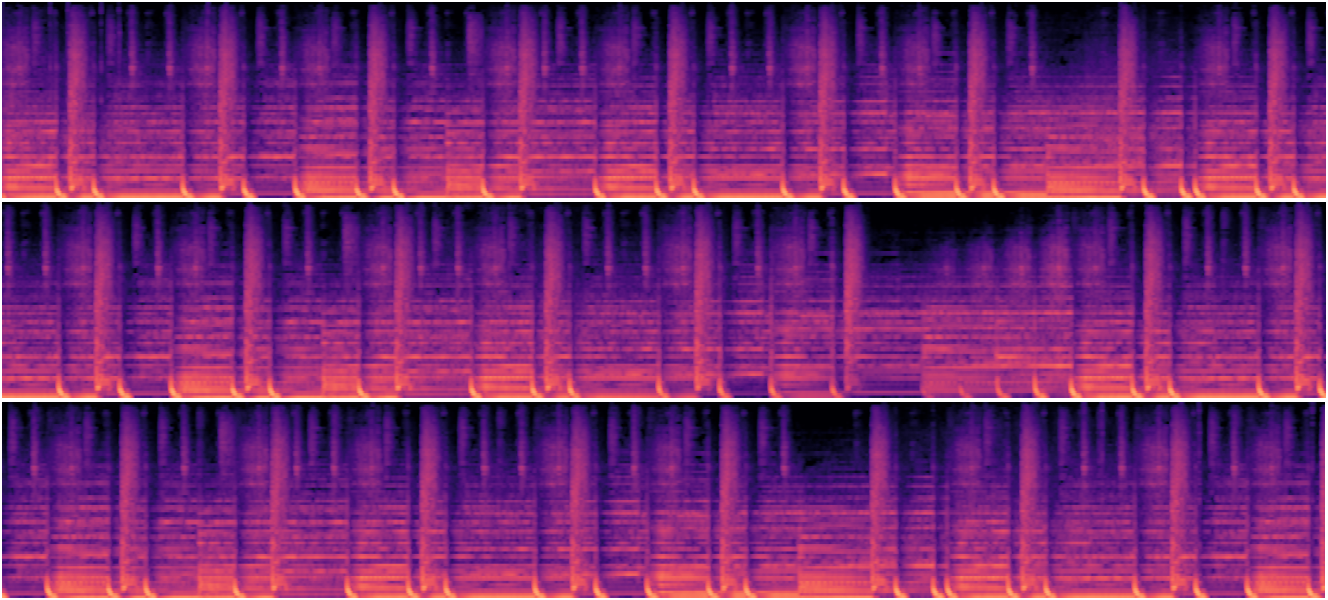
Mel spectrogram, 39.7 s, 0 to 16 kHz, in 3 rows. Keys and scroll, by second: 2.5 shift+Home, 3.7-8.1 typing, 6.6 Return, 11.6-14.8 typing, 15.2 Return, 17.2-25.3 typing, 27.1-36.1 typing, 38.8 F3.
